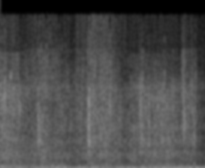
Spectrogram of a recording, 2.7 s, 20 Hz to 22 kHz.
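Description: Water sloshes and splashes as a character wades through an oddly calm pool in Tomb Raider (2013), a steady, close, noisy wash with no voices.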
